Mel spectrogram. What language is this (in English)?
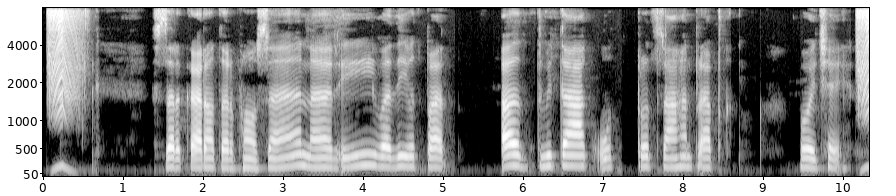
Maithili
